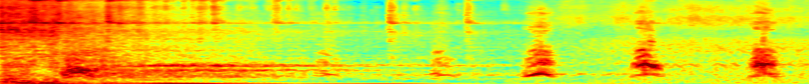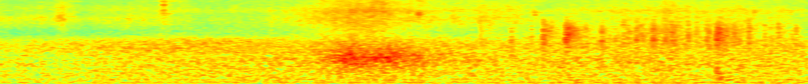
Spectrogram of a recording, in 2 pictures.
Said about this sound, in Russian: Кладет руки на сетку забора, лает собака.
